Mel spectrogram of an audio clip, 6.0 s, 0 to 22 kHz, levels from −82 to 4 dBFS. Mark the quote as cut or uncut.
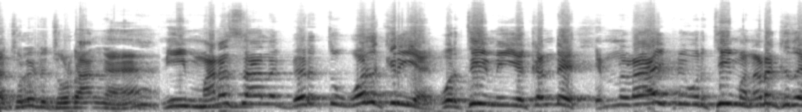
cut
